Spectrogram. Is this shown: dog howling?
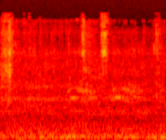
no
